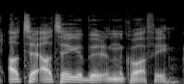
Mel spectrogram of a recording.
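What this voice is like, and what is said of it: New Jersey accent. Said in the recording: “my Jersey accent comes out ... I just caught myself saying coffee”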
